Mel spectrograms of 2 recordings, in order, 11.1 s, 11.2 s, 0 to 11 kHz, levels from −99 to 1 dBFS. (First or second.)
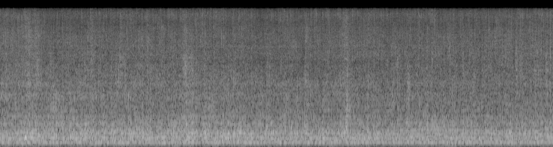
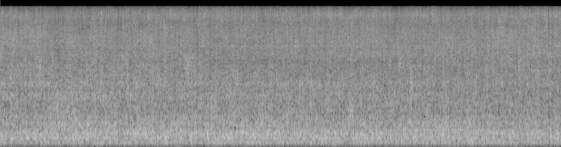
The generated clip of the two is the first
